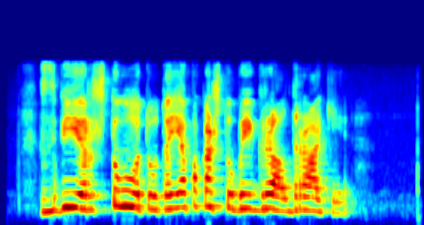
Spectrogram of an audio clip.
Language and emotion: Russian, sad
